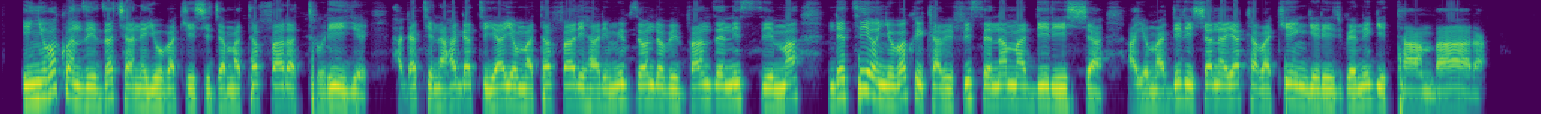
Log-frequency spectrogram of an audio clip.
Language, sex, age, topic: Rundi, male, 25-35, education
